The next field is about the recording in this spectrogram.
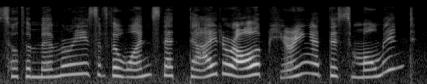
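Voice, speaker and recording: A woman voicing a tiny, childlike, inquisitive fairy companion in a video game, squeaky and exclamatory. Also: moderate pace, background noise. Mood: confused, sad. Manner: exclamatory, speaks of self in third person.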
